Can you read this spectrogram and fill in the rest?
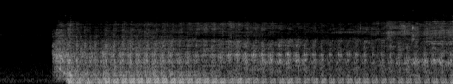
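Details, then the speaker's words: Suzuki GS500E cold start after sitting overnight at about 55°F, with a little choke, after rebuilding carbs whose clogged pilot jets had stopped it running; fires instantly on the button and settles into an even idle: normal cold start. "Starter button's a little janky, but you see it started like a light switch basically."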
